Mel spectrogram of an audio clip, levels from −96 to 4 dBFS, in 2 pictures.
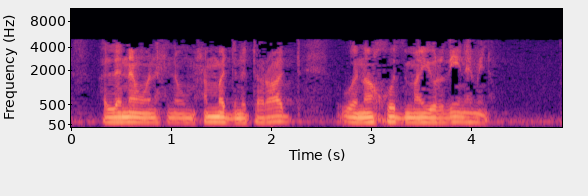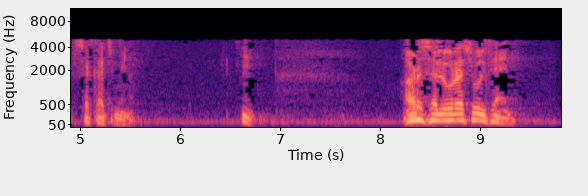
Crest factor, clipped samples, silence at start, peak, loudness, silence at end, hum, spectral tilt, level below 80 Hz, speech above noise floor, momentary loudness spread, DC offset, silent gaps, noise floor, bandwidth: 20 dB; under 0.1%; 0.05 s; 0 dBFS; -20 LUFS; 0.4 s; none; -11.5 dB/octave; -48 dBFS; 29 dB; 16 LU; under 0.1%; none; -49 dBFS; 5.2 kHz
